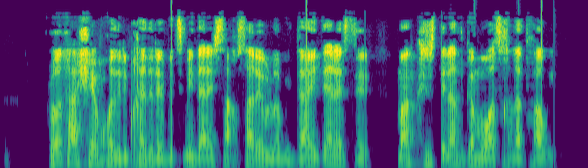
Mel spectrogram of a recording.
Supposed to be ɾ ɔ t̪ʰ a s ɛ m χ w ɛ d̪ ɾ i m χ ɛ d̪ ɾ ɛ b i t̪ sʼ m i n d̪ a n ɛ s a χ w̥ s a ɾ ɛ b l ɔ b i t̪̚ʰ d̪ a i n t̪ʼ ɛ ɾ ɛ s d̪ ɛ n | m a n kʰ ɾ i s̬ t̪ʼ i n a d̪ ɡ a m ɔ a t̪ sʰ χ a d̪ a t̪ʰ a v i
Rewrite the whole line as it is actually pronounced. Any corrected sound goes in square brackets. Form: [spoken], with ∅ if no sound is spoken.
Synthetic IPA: ɾ ɔ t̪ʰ a [ʃ] ɛ m χ w ɛ d̪ ɾ i m χ ɛ d̪ ɾ ɛ b i t̪ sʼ m i n d̪ a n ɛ s a χ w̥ s a ɾ ɛ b l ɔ b i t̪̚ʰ d̪ a i n t̪ʼ ɛ ɾ ɛ s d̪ ɛ n | m a n kʰ ɾ i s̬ t̪ʼ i n a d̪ ɡ a m ɔ a t̪ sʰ χ a d̪ a t̪ʰ a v i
